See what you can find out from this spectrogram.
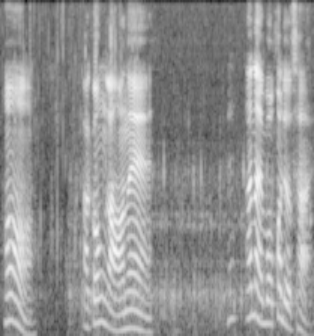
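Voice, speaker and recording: An actor playing a curious, casual grandson with a Taiwanese accent in radio drama dialogue. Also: male voice, a little high, big pitch swings, measured pace, a bit bright, a little hiss or hum.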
